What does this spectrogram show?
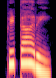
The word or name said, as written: ಪೌಡರು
